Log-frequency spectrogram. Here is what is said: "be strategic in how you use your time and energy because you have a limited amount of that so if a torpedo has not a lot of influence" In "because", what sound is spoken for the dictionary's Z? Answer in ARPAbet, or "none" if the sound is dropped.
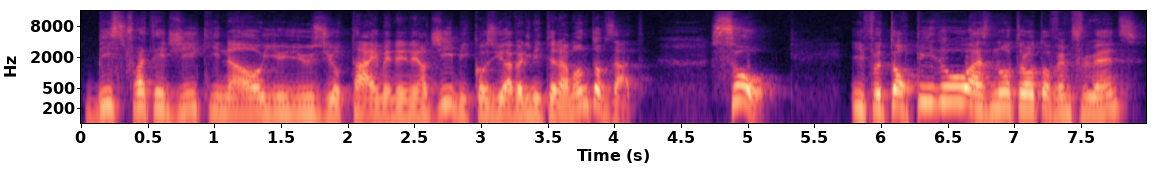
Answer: Z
